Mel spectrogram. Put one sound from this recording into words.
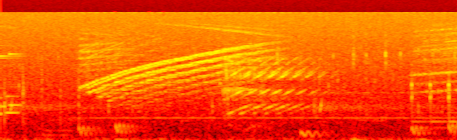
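A bright rising sparkle jingle plays as health is restored.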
